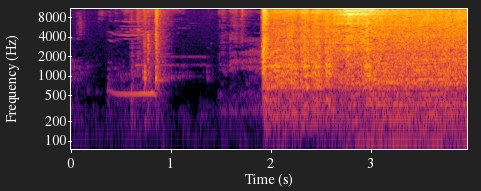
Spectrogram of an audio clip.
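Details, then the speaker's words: Truck after new fuel filter fitted (air and spark already ruled out, starting fluid test pointed to fuel): brief crank, engine catches cleanly and runs steady and even; normal start, rough running fixed. "There we go. Ruled out the air, ruled out spark, there's the fuel. Replace the most likely thing, the fuel filter, and it's fixed."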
